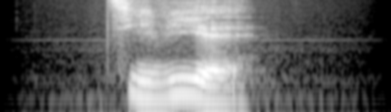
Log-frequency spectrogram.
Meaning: 1. civil 2. civilian
- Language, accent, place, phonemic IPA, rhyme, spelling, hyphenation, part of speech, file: German, Germany, Berlin, /t͡siˈviːl/, -iːl, zivil, zi‧vil, adjective, De-zivil.ogg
